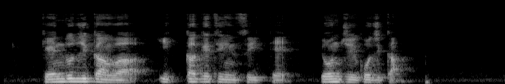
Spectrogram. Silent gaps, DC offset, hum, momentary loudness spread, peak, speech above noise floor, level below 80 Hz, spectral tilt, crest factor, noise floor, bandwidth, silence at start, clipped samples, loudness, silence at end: none; under 0.1%; none; 12 LU; -6 dBFS; 40 dB; -58 dBFS; -6.5 dB/octave; 18 dB; -63 dBFS; 11.5 kHz; 0.45 s; under 0.1%; -23 LUFS; 0.75 s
